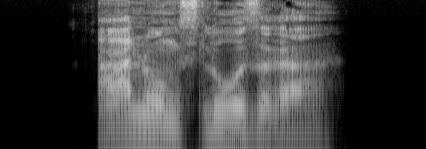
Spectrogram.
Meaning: inflection of ahnungslos: 1. strong/mixed nominative masculine singular comparative degree 2. strong genitive/dative feminine singular comparative degree 3. strong genitive plural comparative degree
- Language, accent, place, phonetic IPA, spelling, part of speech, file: German, Germany, Berlin, [ˈaːnʊŋsloːzəʁɐ], ahnungsloserer, adjective, De-ahnungsloserer.ogg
